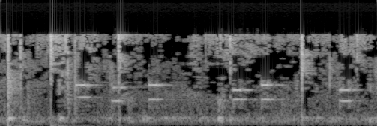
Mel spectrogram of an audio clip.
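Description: Telephone keypad tones dialing out during a county commissioners meeting, a string of short beeps in an uneven rhythm over a faint murmur of room noise.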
